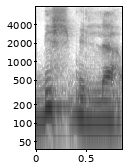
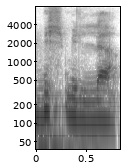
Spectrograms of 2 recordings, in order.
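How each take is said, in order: The two takes are said the same way.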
